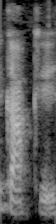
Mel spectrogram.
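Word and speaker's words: 学: with the most so for example down here it is pronounced as guck like so cool but God as in part of the school work but here in its true gaku say it is pronounced Kaku also in plain student it's pronounced Kaku so if you're talking about school this symbol means got call gaah if you're talking about the student version of the word it's going to be gaku okay don't think about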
